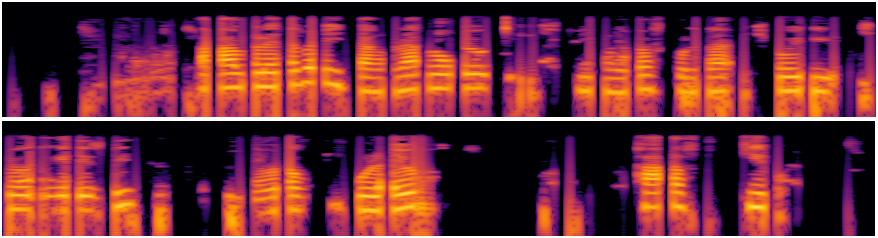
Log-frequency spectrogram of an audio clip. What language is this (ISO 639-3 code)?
lug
